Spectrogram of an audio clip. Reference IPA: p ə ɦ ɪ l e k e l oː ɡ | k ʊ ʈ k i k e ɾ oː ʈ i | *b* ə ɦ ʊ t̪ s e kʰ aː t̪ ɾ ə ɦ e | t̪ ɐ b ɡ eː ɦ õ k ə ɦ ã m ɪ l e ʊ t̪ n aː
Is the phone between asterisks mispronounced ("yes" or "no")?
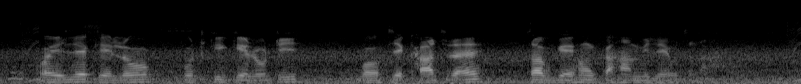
no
